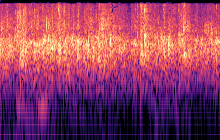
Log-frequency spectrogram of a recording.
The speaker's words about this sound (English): Let's hear it for Addison, Illinois. We applaud almost any place.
